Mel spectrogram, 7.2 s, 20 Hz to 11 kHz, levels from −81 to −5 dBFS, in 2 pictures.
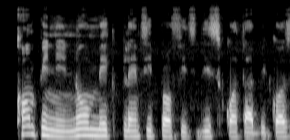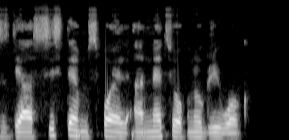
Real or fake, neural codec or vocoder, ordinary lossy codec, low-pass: real; none; none; 9.9 kHz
